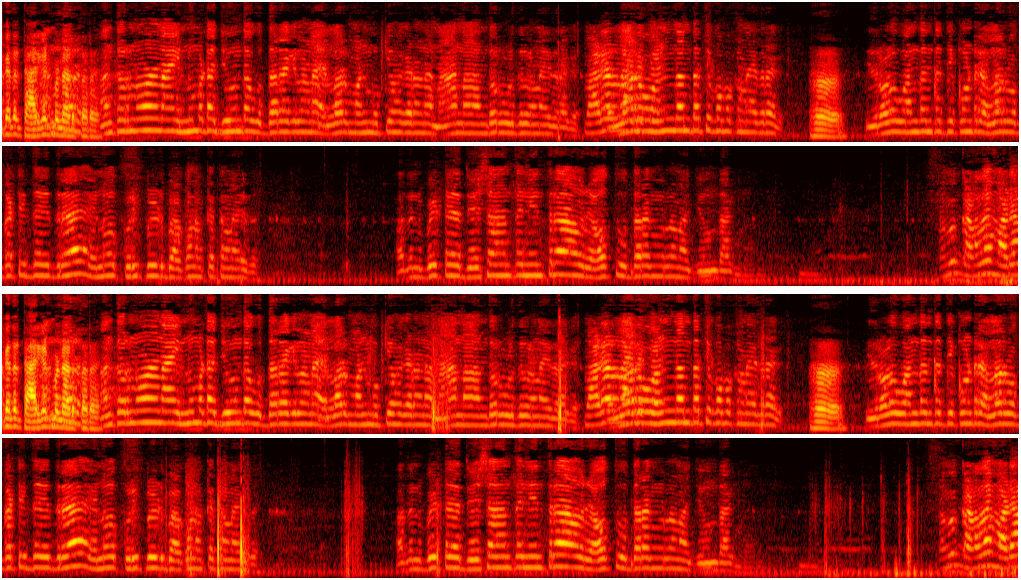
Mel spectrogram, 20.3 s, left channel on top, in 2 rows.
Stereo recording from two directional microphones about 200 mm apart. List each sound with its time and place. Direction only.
0.0 s a man's voice: 20° right (ahead or behind)
0.9 s speech: 5° right (ahead or behind)
5.9 s speech: 10° left (ahead or behind)
6.3 s speech: 5° right (ahead or behind)
8.0 s speech: 15° right (ahead or behind)
8.7 s speech: centre (ahead or behind)
14.1 s speech: 10° right (ahead or behind)
19.5 s speech: 10° left (ahead or behind)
